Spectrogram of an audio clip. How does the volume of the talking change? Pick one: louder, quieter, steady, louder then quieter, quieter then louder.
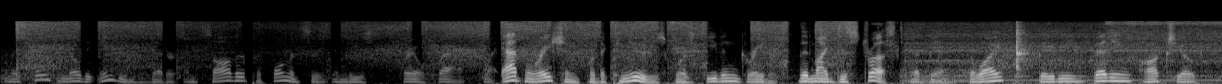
louder.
